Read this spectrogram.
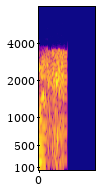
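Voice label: Police Southwest District Tac, radio; wake p25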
